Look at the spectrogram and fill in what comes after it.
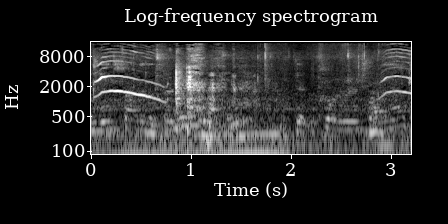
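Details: Two domestic kittens calling: high, thin mews sweeping down in pitch, one at the start and another near the end, with a thump and household noise between.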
